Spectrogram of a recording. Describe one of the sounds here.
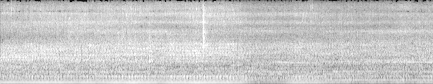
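A bulldozer's diesel engine rumbles steadily close by.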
